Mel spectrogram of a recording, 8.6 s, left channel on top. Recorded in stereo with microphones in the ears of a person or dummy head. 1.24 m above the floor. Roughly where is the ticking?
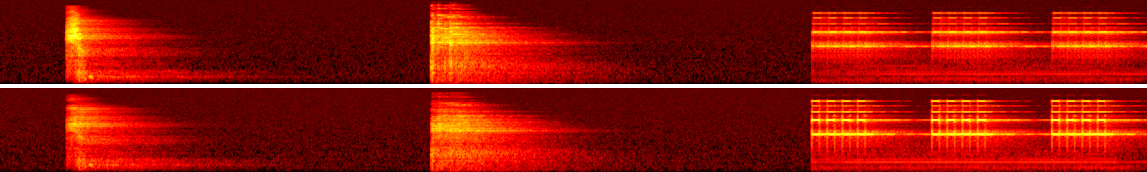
No ticking in this recording.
